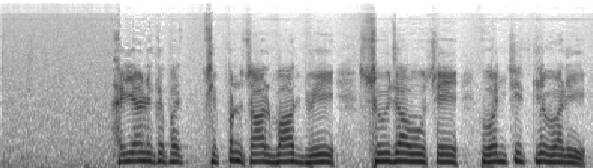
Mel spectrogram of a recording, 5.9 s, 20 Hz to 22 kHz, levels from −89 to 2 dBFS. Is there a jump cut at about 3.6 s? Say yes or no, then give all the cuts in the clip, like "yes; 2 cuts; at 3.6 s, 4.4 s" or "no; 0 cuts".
no; 0 cuts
